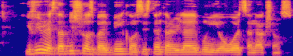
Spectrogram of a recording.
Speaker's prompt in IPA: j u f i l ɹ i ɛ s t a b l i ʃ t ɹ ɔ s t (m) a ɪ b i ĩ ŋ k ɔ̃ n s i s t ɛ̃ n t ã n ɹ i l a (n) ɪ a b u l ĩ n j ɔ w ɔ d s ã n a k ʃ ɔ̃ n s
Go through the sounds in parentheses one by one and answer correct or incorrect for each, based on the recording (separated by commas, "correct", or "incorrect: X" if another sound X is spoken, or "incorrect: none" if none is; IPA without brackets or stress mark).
incorrect: b, incorrect: none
